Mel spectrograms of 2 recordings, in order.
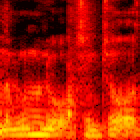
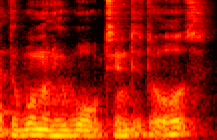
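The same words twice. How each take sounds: First: "Indoors" run together as one word; slurred title. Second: "Into Doors" said as two clear words, rising at the end; careful title. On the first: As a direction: say "Walked Indoors" quickly, blurring the title. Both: Real, not acted. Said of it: "Clearly she didn't walk into doors".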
